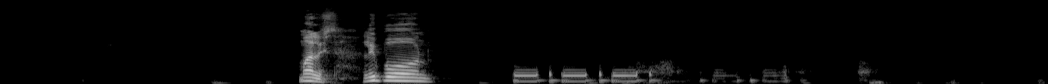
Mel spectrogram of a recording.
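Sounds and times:
speech: 0:03.0 - 0:04.4, 0:05.2 - 0:08.0
telephone ringing with electronic tone bursts: 0:05.2 - 0:08.0.

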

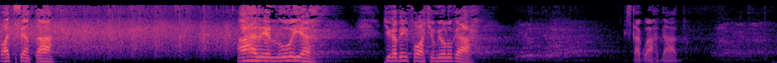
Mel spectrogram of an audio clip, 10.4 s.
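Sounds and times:
speech: 0:00.0 - 0:00.9, 0:03.2 - 0:04.4, 0:05.1 - 0:06.4, 0:08.4 - 0:09.2
audience applause: 0:00.0 - 0:04.0.

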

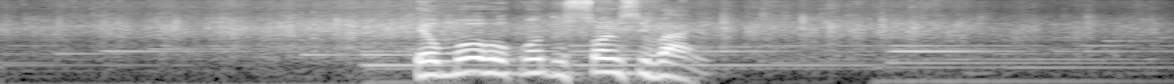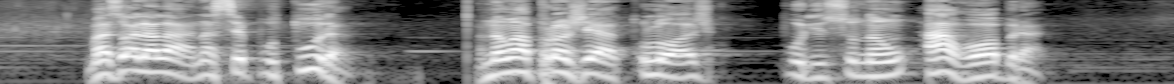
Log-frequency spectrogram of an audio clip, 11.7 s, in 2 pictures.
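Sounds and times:
crowd applause: 0:00.0 - 0:06.4
speech: 0:01.8 - 0:03.6, 0:06.3 - 0:11.2.

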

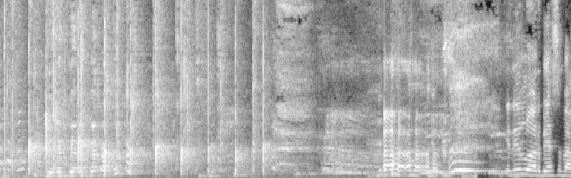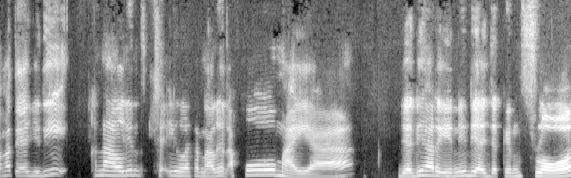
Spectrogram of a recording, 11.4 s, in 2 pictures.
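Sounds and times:
small group of podcast guests clapping: 0:00.0 - 0:04.1
people laughing and chuckling: 0:00.0 - 0:05.2
speech: 0:00.5 - 0:01.3, 0:03.8 - 0:11.4.

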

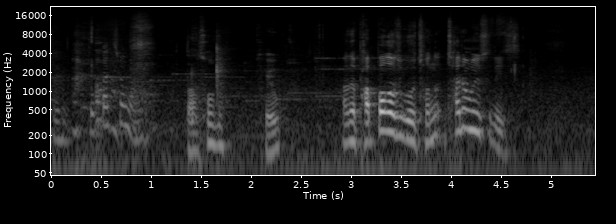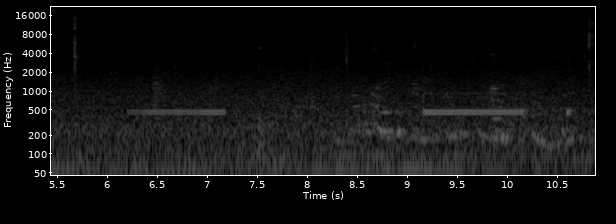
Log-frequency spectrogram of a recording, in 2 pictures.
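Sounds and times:
speech: 0:00.6 - 0:04.8
phone line ringback tones, phone ringing unanswered: 0:06.3 - 0:07.2, 0:09.2 - 0:10.2.

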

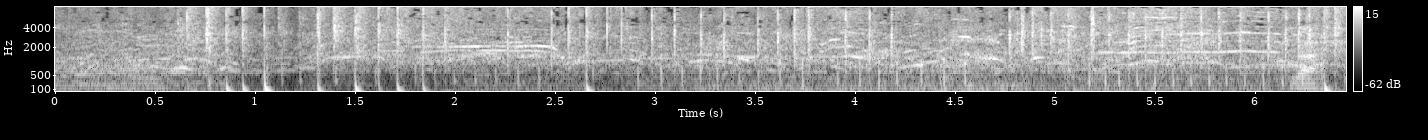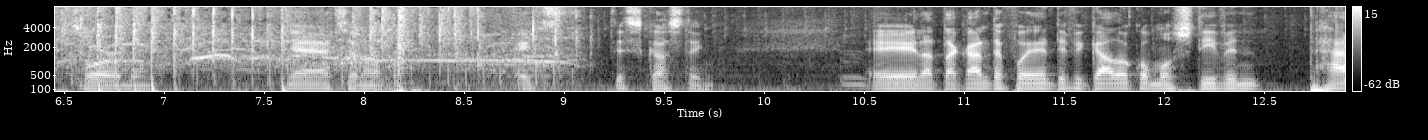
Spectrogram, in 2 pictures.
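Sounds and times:
gunshots: 0:00.6 - 0:09.2
speech: 0:06.2 - 0:07.0, 0:07.6 - 0:12.8.

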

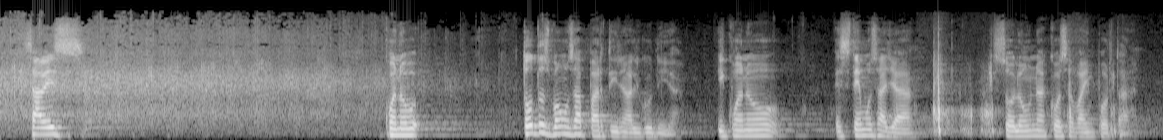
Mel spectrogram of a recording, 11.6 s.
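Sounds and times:
applause: 0:00.0 - 0:05.1
speech: 0:00.3 - 0:01.0, 0:03.9 - 0:04.3, 0:05.2 - 0:09.3, 0:09.9 - 0:11.4.

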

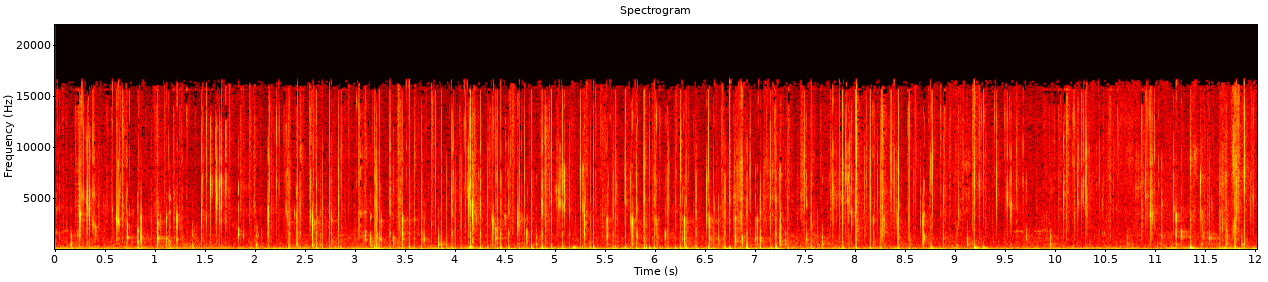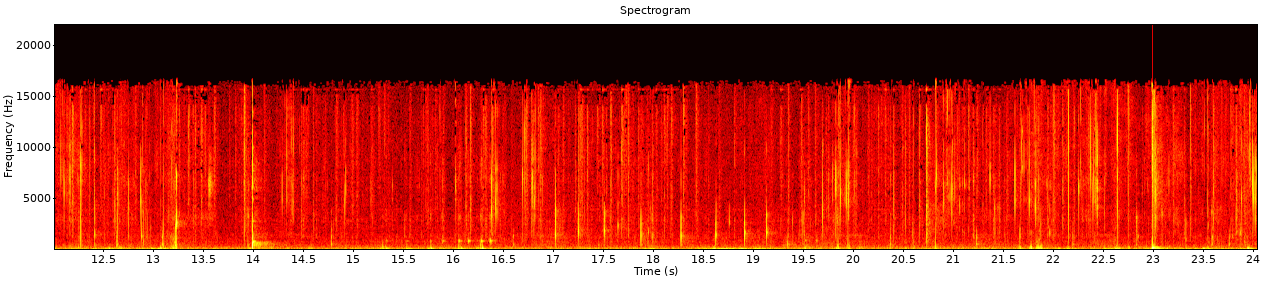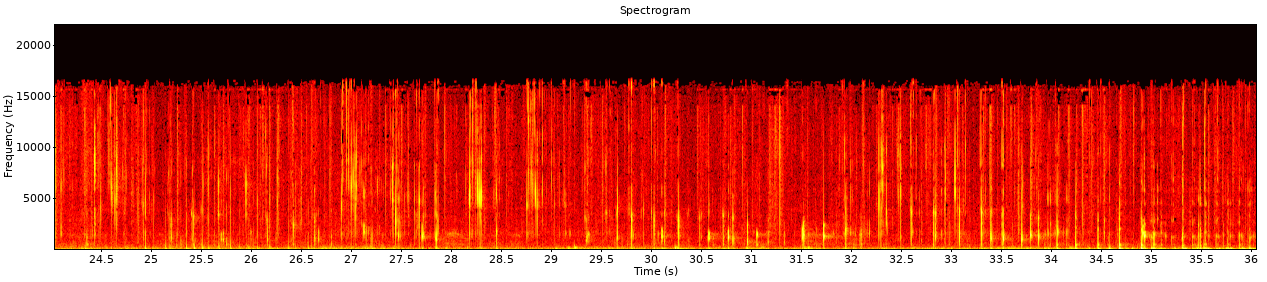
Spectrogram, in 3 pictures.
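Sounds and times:
fireplace crackling: 0:00.0 - 0:36.0
intense wet mouth clicks and chewing smacks: 0:00.0 - 0:36.0.

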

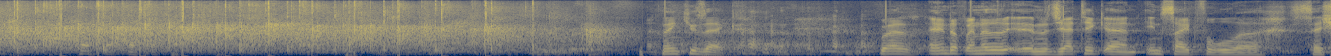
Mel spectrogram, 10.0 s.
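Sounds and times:
applause: 0:00.0 - 0:04.8
laughter: 0:00.3 - 0:01.7, 0:04.0 - 0:07.0
speech: 0:00.6 - 0:01.2, 0:05.0 - 0:09.9.

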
